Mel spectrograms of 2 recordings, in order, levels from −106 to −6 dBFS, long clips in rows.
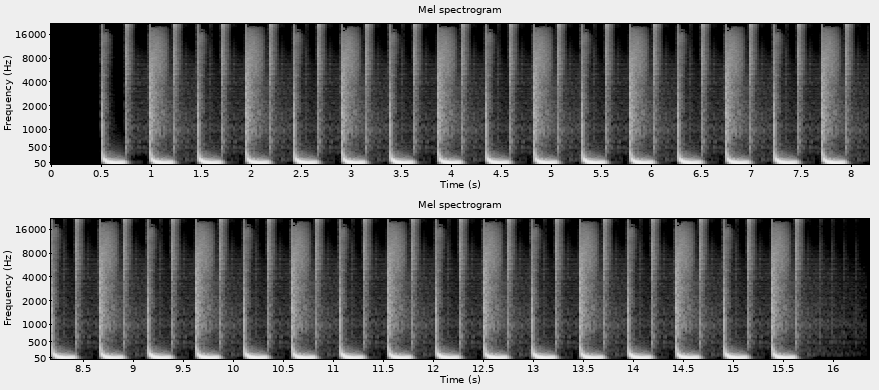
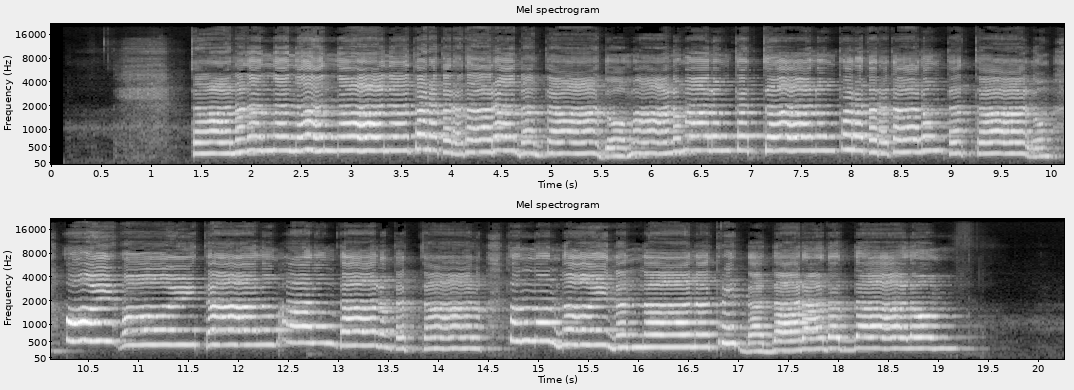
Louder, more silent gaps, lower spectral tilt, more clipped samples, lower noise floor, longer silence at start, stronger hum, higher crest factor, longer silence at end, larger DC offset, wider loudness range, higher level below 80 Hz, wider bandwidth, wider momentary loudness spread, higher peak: second, -23 LUFS vs -15 LUFS; neither; first, -4.5 dB/octave vs -1 dB/octave; neither; first, -68 dBFS vs -61 dBFS; second, 0.5 s vs 1 s; neither; second, 10 dB vs 16 dB; second, 0.7 s vs 0.95 s; neither; second, 0 LU vs 3 LU; first, -20 dBFS vs -76 dBFS; about the same, over 20 kHz vs over 20 kHz; second, 3 LU vs 7 LU; second, -10 dBFS vs 0 dBFS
